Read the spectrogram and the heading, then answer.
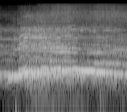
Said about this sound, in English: Those are all your future kids booing you, by the way.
